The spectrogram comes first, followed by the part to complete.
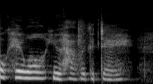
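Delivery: put-on pointed, passive-aggressive tone. Retelling what he said on getting back to his place: imitating a passive-aggressive goodbye. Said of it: "Passive aggressively".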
